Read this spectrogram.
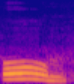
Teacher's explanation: ओम जो ओ का उच्चारण है वो जो हमारा सबसे छोटा स्वर है ह्रस्व स्वर, उससे 3 गुना अधिक समय लग रहा है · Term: प्लुप्त स्वर वर्ण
